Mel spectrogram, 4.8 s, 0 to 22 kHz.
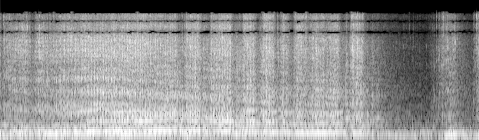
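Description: V8 demolition derby car engine revving hard, its pitch climbing and then falling back, with a few sharp metallic knocks.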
